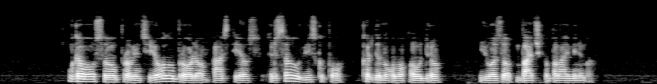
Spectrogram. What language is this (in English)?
Lithuanian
